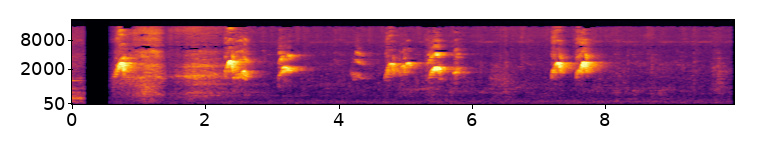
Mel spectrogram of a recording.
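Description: Caged cockatiels giving short, sharp calls that fall in pitch, about a dozen scattered through, several in quick pairs, stopping about two seconds before the end.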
